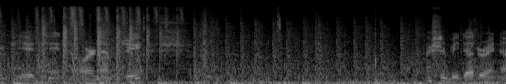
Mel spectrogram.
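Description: In the WWI shooter Verdun, an MP18 submachine gun or machine gun chatters in rapid automatic bursts layered with distant battlefield shots, steady and moderately loud throughout.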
